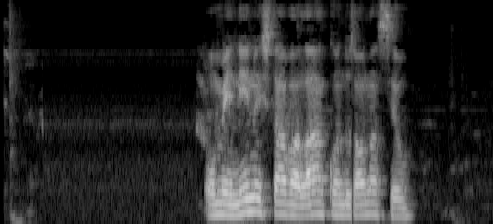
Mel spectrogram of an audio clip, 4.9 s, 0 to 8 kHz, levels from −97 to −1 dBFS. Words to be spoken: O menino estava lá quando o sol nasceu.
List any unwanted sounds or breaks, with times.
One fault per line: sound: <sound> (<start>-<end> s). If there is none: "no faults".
no faults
